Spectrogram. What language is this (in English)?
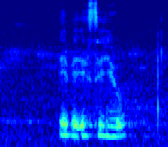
Northern Sotho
